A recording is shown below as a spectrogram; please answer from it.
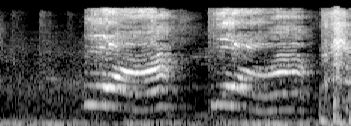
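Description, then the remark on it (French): An African grey parrot, asked by its owner to make sounds, mimics a baby's wailing cry in two drawn-out, wavering bursts, fairly loud, ending with a brief noisy rustle. “Et le perroquet réalise ses sons, écoutez. Et comment il pleure le bébé?”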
